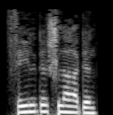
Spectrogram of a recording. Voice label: "fehlgeschlagen", german; adjectives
